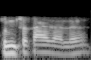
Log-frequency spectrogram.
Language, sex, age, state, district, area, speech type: Marathi, male, 18-30, Maharashtra, Buldhana, rural, conversation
